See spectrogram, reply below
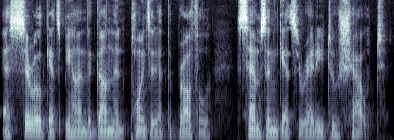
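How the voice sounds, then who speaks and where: A man reading screenplay narration and scene headings in a measured, deliberate way, in short phrases. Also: fairly low pitch, steady tone. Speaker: table read narrator reading all parts.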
